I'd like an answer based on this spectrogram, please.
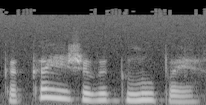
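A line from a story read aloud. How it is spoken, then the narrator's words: Muttered. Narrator (Russian): пробормотал он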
